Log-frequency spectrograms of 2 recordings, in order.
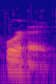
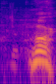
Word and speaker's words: Jorge: Say his name right. Jorge. Jorge.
